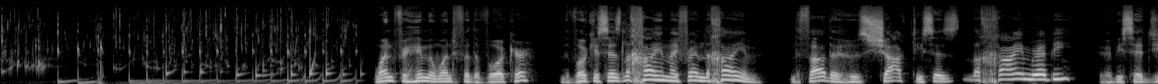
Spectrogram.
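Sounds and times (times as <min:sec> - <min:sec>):
wine glugging from a bottle into a glass: 0:00.0 - 0:03.8
speech: 0:03.8 - 0:11.5.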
